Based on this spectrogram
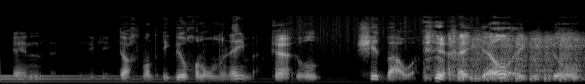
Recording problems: thin; somewhat; fading below 300 Hz
garbled, watery; slightly
background music; loud; throughout; 5 dB below the speech
crackling; faint; from 3 to 5 s; 25 dB below the speech

